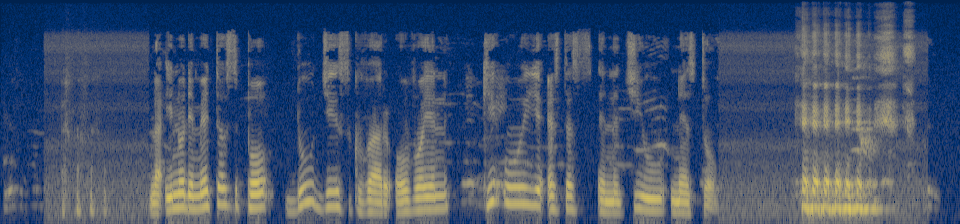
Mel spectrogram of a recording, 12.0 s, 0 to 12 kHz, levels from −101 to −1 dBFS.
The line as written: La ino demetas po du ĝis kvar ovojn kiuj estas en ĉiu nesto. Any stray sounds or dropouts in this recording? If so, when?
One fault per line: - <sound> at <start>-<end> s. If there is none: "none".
- laugh at 0.8-1.6 s
- laugh at 9.9-11.5 s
